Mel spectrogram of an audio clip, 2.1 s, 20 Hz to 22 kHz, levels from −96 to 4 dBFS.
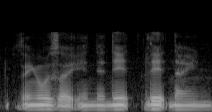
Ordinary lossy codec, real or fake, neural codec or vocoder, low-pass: none; real; none; none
